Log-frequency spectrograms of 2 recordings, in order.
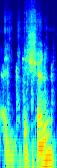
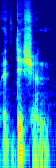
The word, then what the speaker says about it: addition: It could also be addition. It doesn't matter if there's two Ds, it's just spelling. You never hold a double consonant inside of a word like that. It's always just spelling. So addition, as start of a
